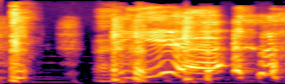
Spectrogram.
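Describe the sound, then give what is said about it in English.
A person imitates a woman at work coughing openly without covering her mouth: a short harsh burst followed by a drawn-out, voiced hacking cough, loud. “she be talking about this girl at work who cough like that.”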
